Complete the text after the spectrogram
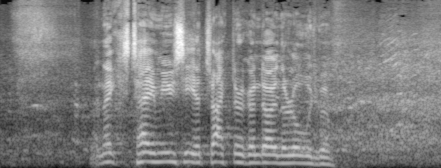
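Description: A middle-aged man sings out loudly through a microphone in a large hall.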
